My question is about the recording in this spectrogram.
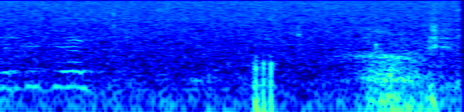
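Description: Near silence: faint low background noise, with one brief faint knock a little over a second in.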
